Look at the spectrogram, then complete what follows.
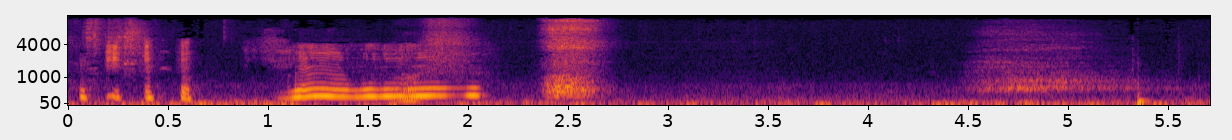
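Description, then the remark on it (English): A person voices a drawn-out, gruff woof imitating a dog's bark, followed by a sharp breathy burst and a quieter exhale. “My old lady boof sounds. Woof sound.”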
